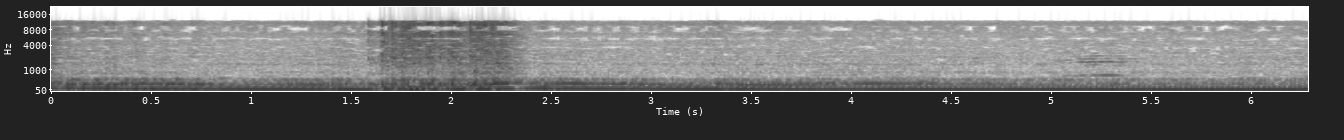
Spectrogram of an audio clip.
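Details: Isuzu Rodeo 4ZE1 after a top-end rebuild, restarted with no exhaust fitted and only oil filled, no coolant: even, steady, loud open low rumble with one brief blip, smooth and regular. Normal idle without exhaust.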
